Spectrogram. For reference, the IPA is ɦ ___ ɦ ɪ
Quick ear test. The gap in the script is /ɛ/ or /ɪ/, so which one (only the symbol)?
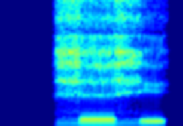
ɛ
